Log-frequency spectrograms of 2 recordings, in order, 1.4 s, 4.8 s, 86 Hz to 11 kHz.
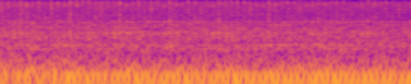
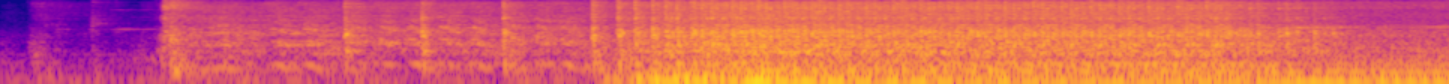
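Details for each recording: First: Maserati GranTurismo wet-sump V8 (2007–2009), after repairing camshaft variator end-caps that rattled on cold start: steady, deep, even burble with no rattle or knock; normal smooth idle as it is supposed to sound. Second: Maserati GranTurismo wet-sump V8 (2007–2009, some early 2010), cold start: cranks, fires and flares to fast idle with a rattly, clattering edge from the camshaft variator, attributed to oil feed loss at the variator end-caps; both banks rattle when cold.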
